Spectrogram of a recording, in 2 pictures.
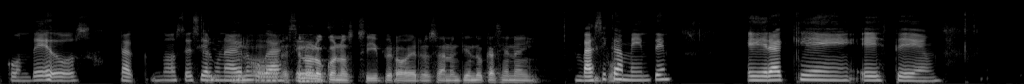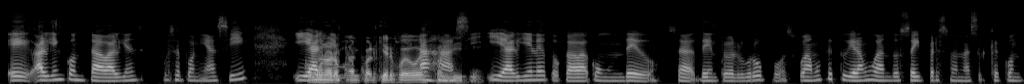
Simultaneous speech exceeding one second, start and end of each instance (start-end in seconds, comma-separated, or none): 2.0-3.2, 13.3-15.1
